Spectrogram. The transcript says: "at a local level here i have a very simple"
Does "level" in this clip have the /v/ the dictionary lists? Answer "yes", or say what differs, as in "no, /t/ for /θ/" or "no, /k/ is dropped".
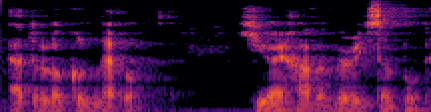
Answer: yes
